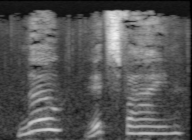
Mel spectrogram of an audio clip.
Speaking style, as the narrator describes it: Luna sighed

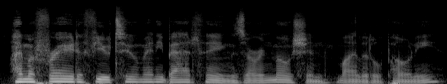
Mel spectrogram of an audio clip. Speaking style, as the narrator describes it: Celestia sighed softly

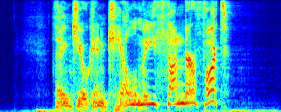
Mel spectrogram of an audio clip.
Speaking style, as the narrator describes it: roared

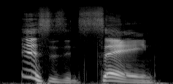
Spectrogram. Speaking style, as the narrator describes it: growled Cloud Kicker

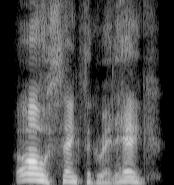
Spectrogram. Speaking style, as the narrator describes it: one of them blurted out

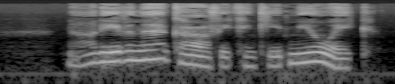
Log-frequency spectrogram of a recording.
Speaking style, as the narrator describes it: she sighed to herself

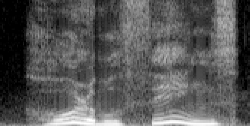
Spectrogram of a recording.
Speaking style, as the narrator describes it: she whimpered

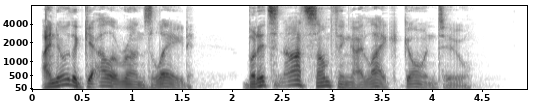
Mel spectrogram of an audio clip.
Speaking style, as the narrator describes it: he said a little gruffly

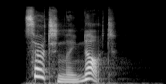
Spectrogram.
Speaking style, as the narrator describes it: Rarity answered indignantly

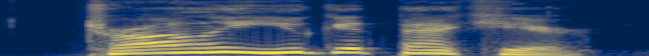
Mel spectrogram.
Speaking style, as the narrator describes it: the mother called out

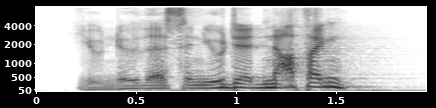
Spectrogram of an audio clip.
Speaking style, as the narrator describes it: Vanguard snarled

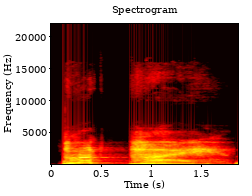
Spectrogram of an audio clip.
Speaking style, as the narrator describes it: the dragon bellowed

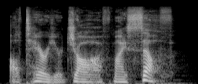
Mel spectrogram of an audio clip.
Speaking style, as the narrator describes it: Nightcanter hissed

